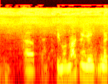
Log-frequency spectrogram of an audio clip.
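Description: A man talking in Khmer, over a steady high-pitched hiss that runs underneath.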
